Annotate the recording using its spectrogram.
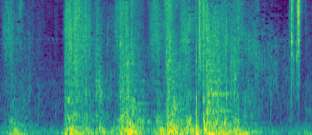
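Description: A pickaxe strikes wood with heavy thuds and crunches.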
